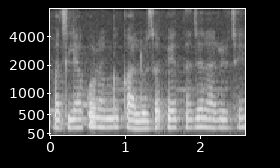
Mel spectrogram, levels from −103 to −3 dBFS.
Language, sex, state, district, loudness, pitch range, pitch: Rajasthani, female, Rajasthan, Nagaur, -18 LUFS, 190-205 Hz, 195 Hz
